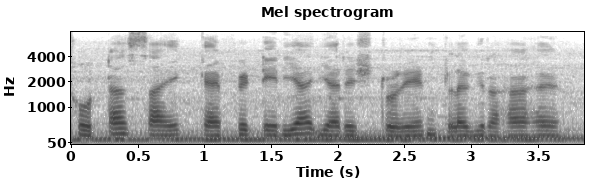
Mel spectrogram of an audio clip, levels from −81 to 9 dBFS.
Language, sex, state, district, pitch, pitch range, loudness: Hindi, male, Arunachal Pradesh, Lower Dibang Valley, 125 Hz, 120-135 Hz, -18 LUFS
